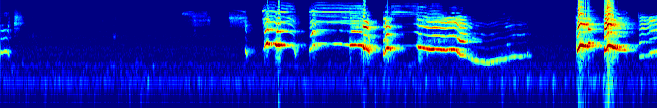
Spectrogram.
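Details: Corgi pup alone at home during the workday, first silent, then bursting into loud, wavering whines that bend down and trail off, followed by two sharp high yips near the end. A low electrical hum persists throughout.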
